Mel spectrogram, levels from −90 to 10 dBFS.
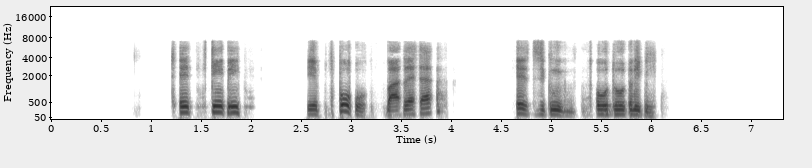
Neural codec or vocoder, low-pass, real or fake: codec, 24 kHz, 0.9 kbps, DualCodec; 7.2 kHz; fake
